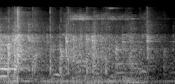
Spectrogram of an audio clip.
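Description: Noisy gym commotion during a heavy box squat: voices shouting over music, with metallic jingling from the chains hanging on the barbell. It fades near the end.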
